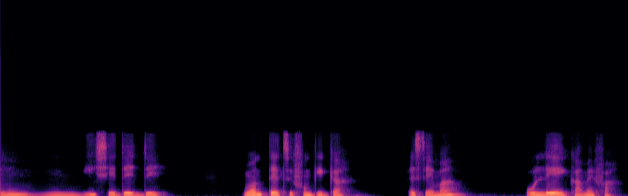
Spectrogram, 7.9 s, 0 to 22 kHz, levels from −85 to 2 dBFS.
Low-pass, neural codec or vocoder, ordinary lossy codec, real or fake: 7.2 kHz; codec, 16 kHz, about 1 kbps, DyCAST, with the encoder's durations; AAC, 96 kbps; fake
